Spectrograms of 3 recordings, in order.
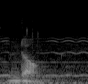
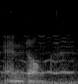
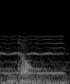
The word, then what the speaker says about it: Ndong: Normalmente mi nombre se pronuncia Ndong. Es que el sonido de Nd no existe en francés o castellano, entonces los europeos dicen Ndong, pero normalmente se dice Ndong.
